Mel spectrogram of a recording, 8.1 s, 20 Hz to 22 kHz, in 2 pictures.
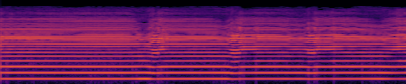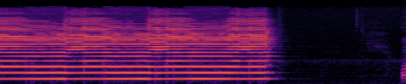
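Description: Saxophone holding one long note for about seven seconds, with a slow, even vibrato pulsing about once every 0.8 seconds: quarter-note vibrato played as a practice exercise. The note stops cleanly near the end.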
